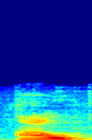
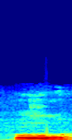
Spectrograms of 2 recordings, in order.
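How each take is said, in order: First: The vowel sounds like 'ow'. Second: The vowel sounds like 'oh'. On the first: The speaker calls it right. "आउट पढ़ रहे हैं" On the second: The speaker calls it wrong. "ओट नहीं पढ़ रहे"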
